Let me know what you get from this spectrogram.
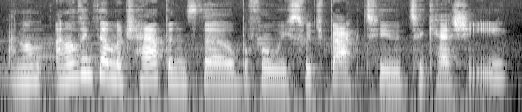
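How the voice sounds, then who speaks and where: A woman hosts a casual discussion, retelling a story in a loose, conversational manner. Her voice sits at an ordinary pitch for a woman, with faint music underneath. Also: brisk. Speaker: book club podcast host.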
